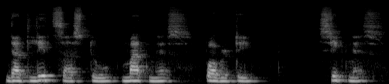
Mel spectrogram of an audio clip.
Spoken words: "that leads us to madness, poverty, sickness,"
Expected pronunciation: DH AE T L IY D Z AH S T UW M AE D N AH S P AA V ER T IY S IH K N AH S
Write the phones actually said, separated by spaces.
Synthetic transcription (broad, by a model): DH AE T L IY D S AH S T UW M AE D N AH S P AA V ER T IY S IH K N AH S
